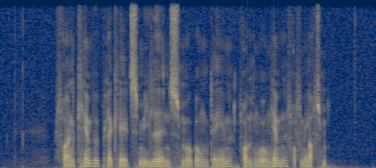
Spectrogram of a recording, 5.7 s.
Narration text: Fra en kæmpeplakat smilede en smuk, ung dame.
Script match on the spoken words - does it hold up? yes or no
no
